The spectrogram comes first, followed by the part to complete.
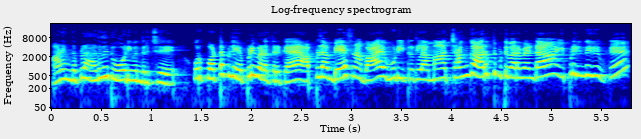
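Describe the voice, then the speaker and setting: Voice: very high-pitched, racing, bright, forceful tone, pitched below the performer's own voice. Scolding village auntie put on by a voice actor, madurai accent, indignant, cartoon. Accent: Madurai Tamil. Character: blunt older village woman neighbor. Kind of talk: cartoon voice acting.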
